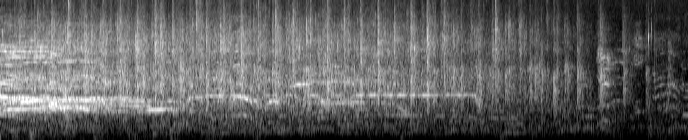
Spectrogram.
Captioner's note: cheering and Applause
